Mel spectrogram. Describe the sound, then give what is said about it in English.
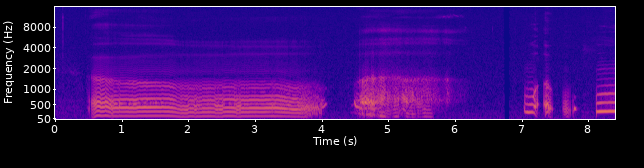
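A voice imitates the loud snoring of a griffin fast asleep: a long, drawn-out rumbling snore, a second shorter one after a pause, then a few quick snorting bursts, prominent. “There was the griffin, fast asleep and snoring with the ox strapped by its paw.”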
